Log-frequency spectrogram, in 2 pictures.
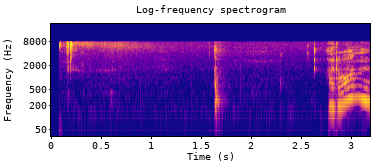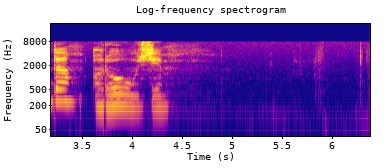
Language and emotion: Russian, neutral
